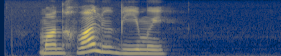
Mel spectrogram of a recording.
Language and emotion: Russian, neutral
